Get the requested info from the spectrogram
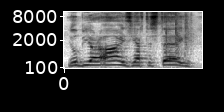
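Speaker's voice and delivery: high, loud, slow "no, don't go"; insistent plea. Acted. Moshe insisting his father-in-law stay, high and slow. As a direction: double down and beg, stretching it out. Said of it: "Moshe doubles down".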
